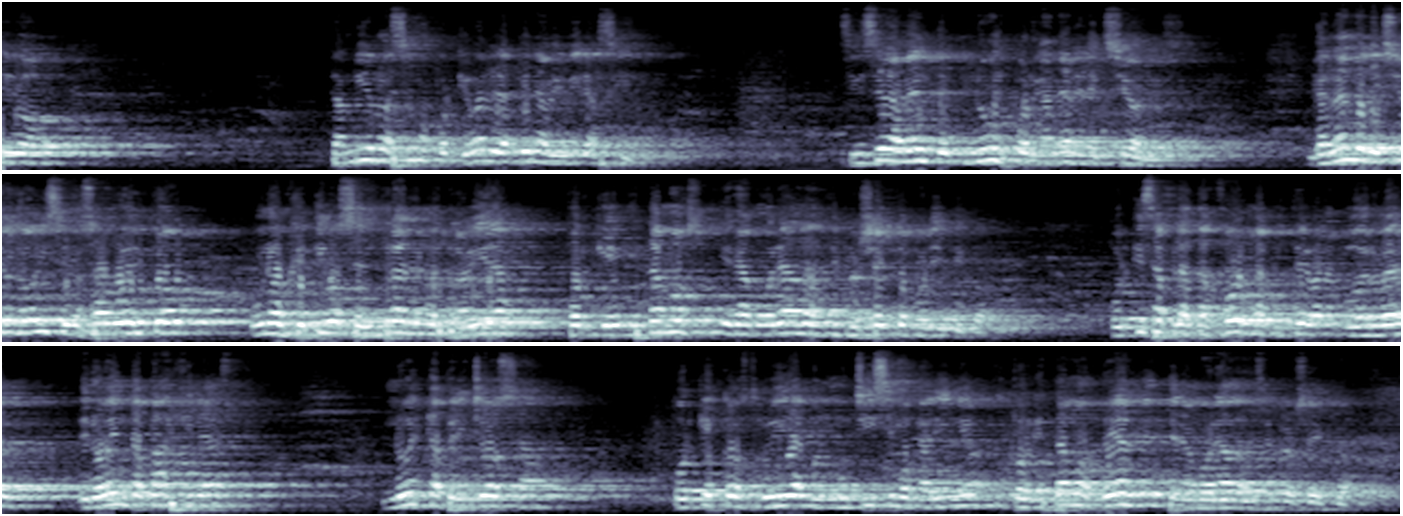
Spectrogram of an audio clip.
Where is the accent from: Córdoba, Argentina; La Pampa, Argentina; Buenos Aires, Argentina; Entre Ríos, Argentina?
Entre Ríos, Argentina; Paraná; Yo soy de Paraná, de Entre Ríos, y allá no había tierras para construir agroecología, por ejemplo, que era lo que yo quería hacer.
